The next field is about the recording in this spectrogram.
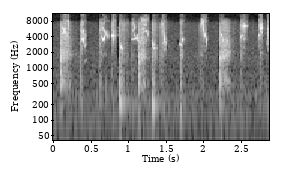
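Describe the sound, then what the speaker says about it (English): Short birdsong fragments stitched together by concatenative synthesis form a choppy sequence of chirps and whistles, each brief burst separated by gaps, fairly quiet and isolated. "Here's how this concatenation sounds with the target and the birdsong corpus."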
